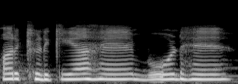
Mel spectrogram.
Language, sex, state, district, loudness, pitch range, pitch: Hindi, female, Jharkhand, Palamu, -12 LUFS, 230-240 Hz, 235 Hz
